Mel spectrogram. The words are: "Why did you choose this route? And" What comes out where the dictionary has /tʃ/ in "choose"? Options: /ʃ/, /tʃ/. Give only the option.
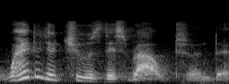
/tʃ/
